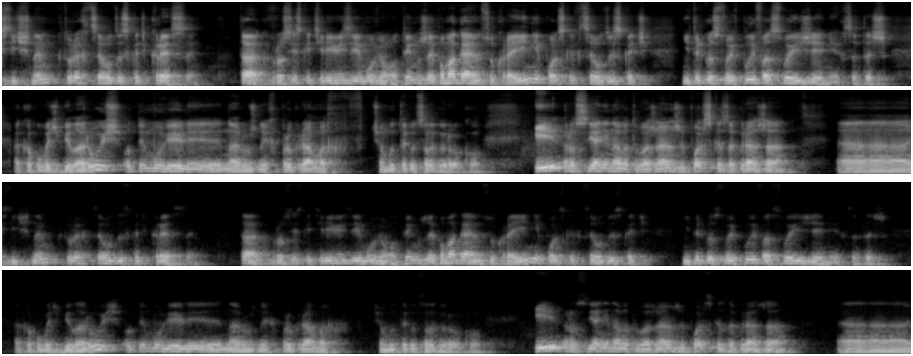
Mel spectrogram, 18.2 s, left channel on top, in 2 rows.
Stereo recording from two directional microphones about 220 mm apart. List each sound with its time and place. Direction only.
0.1 s speech: 20° left (ahead or behind)
9.5 s speech: 25° left (ahead or behind)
